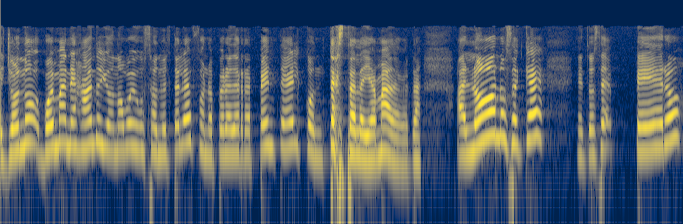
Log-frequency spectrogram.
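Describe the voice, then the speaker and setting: A woman preaching a lively church sermon, often checking in with her listeners and acting out family scenes. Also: very high-pitched. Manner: animated, keeps asking "right?", acts out family quotes.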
